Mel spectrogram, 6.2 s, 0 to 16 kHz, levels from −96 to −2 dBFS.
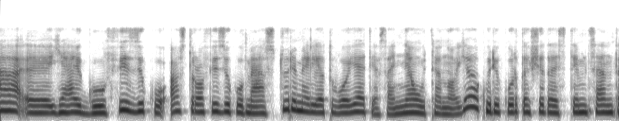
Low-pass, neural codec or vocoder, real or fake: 7.2 kHz; codec, 16 kHz, 16 kbps, FreqCodec, smaller model; fake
